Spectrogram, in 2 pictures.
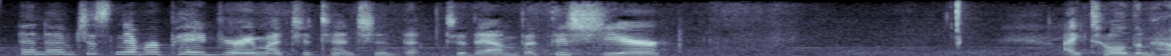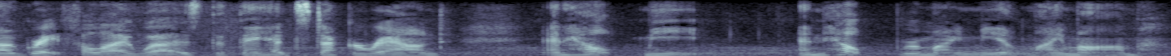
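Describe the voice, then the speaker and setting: A woman's voice: mid-range voice, normal speed, noisy background. A woman giving a casual, chatty garden tour, talking with enthusiastic affection about and to her plants outdoors. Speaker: garden vlogger.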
